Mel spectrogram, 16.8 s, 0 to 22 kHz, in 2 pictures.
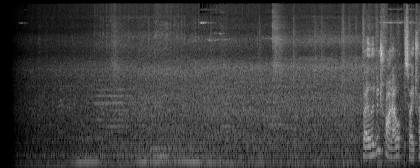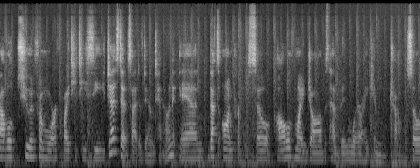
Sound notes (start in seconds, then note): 0.9 car horns blaring and construction sounds clanging; 4.4 intense instrumental music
